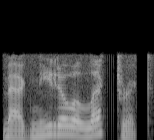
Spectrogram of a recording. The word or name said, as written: magnetoelectric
